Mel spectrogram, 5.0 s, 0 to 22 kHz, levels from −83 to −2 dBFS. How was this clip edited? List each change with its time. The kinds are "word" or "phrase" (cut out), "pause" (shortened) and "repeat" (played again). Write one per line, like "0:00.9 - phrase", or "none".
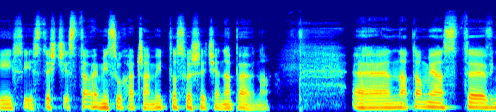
0:01.7 - word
